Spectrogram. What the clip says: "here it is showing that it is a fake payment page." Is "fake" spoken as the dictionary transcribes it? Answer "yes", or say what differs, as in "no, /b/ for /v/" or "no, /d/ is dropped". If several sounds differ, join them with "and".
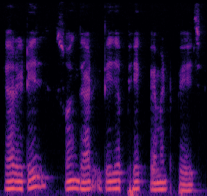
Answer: no, /p/ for /f/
